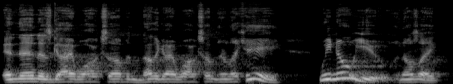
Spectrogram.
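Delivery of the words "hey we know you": high, drawn-out imitated greeting; excited recognition. Two guys walk up and recognize him, excitedly retold. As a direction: imitate strangers hailing someone they recognize.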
